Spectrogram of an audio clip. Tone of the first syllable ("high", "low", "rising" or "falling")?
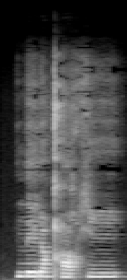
high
